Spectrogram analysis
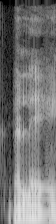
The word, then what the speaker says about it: Valee: Valee. Valee? You know, it's like fiancé.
